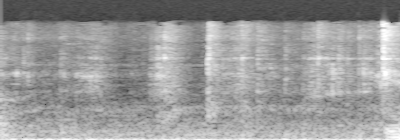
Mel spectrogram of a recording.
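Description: Metal screw cap of a green soju bottle being twisted by hand, giving a few small, faint metallic clicks.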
